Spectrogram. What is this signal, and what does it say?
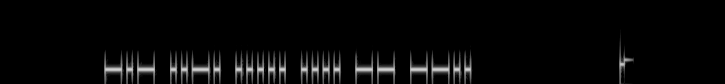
Morse code, heard as a keyed tone, about 22 wpm, 700 Hz. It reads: KF5HMZ
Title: USA Call Signs 22wpm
